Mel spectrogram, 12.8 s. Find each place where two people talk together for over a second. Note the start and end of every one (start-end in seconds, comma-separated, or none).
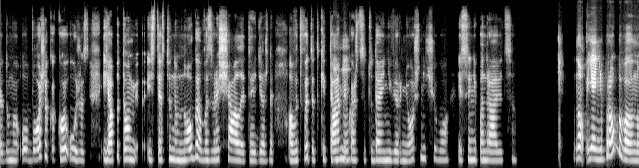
none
